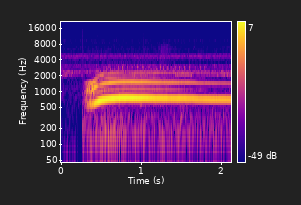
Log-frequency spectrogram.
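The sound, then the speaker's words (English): A coyote howl on a golf course at night swells up quickly and then holds one long, steady, piercing note, loud, with no other voices around it. “Coyotes howl on the golf course and you nearly jump out of your shoes.”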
